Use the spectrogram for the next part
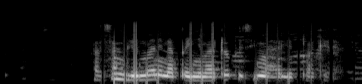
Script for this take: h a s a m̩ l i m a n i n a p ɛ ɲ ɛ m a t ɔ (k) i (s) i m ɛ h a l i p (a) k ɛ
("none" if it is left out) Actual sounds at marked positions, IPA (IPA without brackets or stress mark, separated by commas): p, s, a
